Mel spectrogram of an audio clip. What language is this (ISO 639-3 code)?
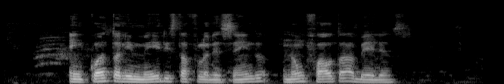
por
